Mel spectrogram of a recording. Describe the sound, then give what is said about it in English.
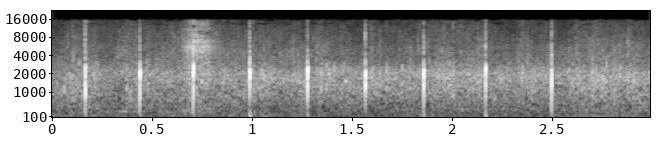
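An audience claps in steady unison, about nine sharp, evenly spaced claps at a brisk beat, with no voices over them. “I saw that you started the clap, so there's a points for you today.”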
